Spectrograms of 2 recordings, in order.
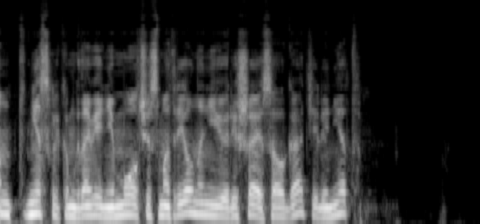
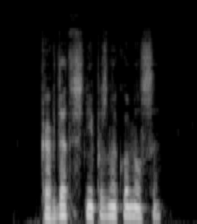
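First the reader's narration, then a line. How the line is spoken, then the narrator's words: Unexpectedly quiet question. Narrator (Russian): Дэви спросила неожиданно тихим голосом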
